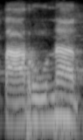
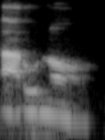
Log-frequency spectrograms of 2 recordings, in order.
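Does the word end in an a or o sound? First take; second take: a; o. First: The final vowel sounds like a. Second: The final vowel sounds like o. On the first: "taruna tulisannya" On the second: "dalam bahasa Jawa dibacanya Taruno"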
